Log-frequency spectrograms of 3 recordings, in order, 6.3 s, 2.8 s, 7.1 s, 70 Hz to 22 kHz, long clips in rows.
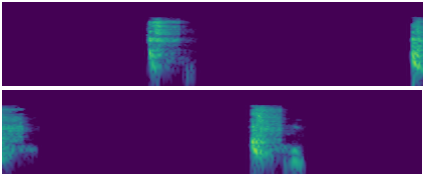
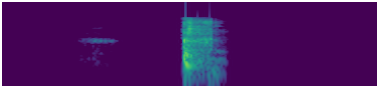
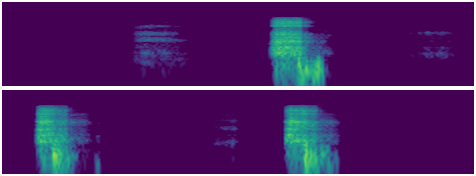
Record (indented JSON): {
  "three_cough_length": "6.3 s",
  "three_cough_amplitude": 29024,
  "three_cough_signal_mean_std_ratio": 0.21,
  "cough_length": "2.8 s",
  "cough_amplitude": 28870,
  "cough_signal_mean_std_ratio": 0.18,
  "exhalation_length": "7.1 s",
  "exhalation_amplitude": 32767,
  "exhalation_signal_mean_std_ratio": 0.27,
  "survey_phase": "beta (2021-08-13 to 2022-03-07)",
  "age": "45-64",
  "gender": "Female",
  "wearing_mask": "No",
  "symptom_none": true,
  "smoker_status": "Ex-smoker",
  "respiratory_condition_asthma": false,
  "respiratory_condition_other": false,
  "recruitment_source": "REACT",
  "submission_delay": "2 days",
  "covid_test_result": "Negative",
  "covid_test_method": "RT-qPCR",
  "influenza_a_test_result": "Negative",
  "influenza_b_test_result": "Negative"
}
